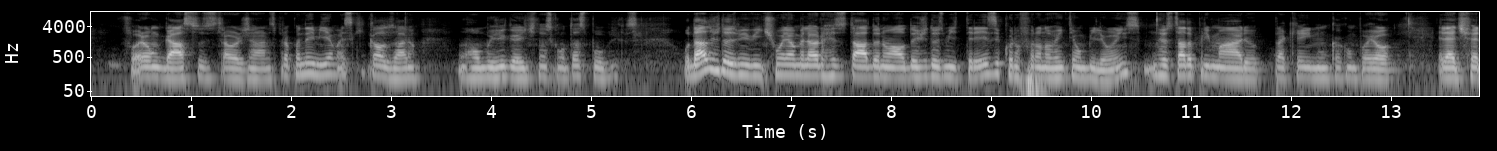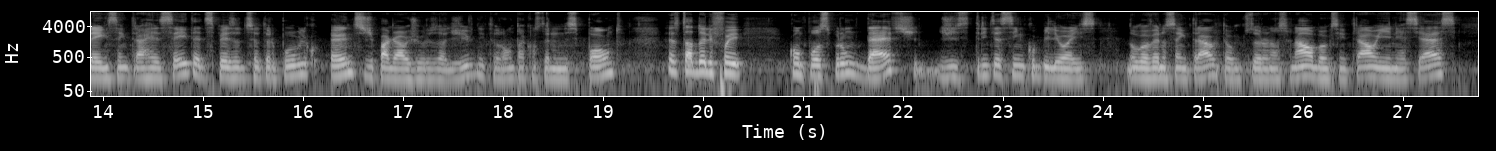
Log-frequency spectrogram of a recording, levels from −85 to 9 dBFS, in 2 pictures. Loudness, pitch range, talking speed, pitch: -22 LUFS, 120-145 Hz, 180 wpm, 125 Hz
